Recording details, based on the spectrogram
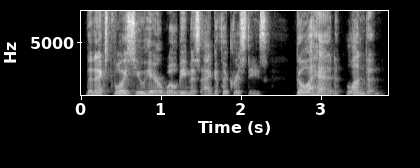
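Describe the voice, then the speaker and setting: A man's voice: mid-range voice, expressive, normal speed. A man announcing a scripted program in a grandiose, formal, dramatic 1940s radio style. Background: music.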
